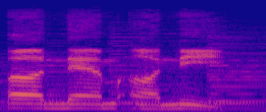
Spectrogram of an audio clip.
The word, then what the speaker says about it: anemone: it down a a notice how the stress is on the second syllable nem repeat after me a nem a excellent you're a natural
